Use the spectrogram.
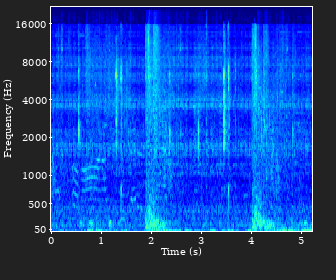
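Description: Two sharp, booming blasts go off a couple of seconds apart in Call of Duty: Infinite Warfare Zombies, amid steady gunfire and game noise, with a voice speaking briefly underneath.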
